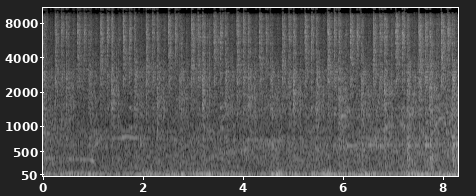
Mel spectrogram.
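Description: Electronic dance music from a live DJ set over a large sound system, with a steady beat.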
